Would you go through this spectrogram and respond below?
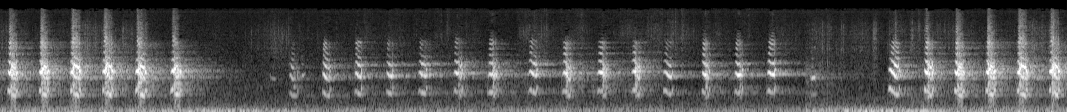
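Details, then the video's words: Wild turkey hen giving a plain yelp, basic turkey communication used by hunters to attract gobblers; a looped series of raspy, evenly spaced yelps about three per second, a loud run, a softer middle series, then loud yelps again. "Wild Turkey Hen Plain Yelp Call"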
